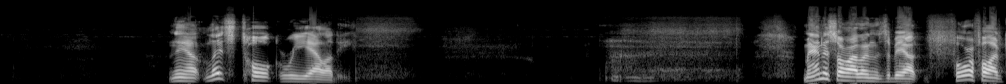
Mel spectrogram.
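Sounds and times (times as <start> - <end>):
breath drawn on cigarette: 3.6 - 4.2, 6.1 - 8.0.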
